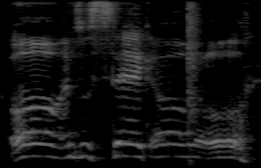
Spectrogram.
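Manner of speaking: high, moaning, hammed-up invalid; fake sickness. Queen faking sickness to the king, high moaning. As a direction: overplay being ill to fool him. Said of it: "pretended to be sick".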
